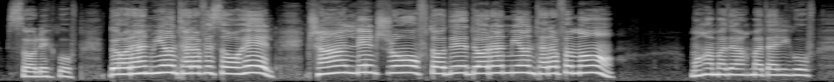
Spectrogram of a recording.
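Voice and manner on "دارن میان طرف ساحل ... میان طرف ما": high, loud lookout's report; shouted warning. A narrator's reading. Rooftop lookout warning villagers of launches coming, shouted. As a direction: shout the alarm across a distance.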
